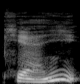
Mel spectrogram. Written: pian2yi

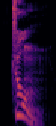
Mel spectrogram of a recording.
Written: zhong4

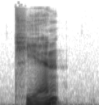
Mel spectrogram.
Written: tian2

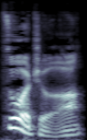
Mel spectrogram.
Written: zuo4zhe3

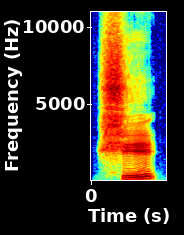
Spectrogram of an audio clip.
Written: shi2

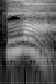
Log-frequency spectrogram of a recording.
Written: la4

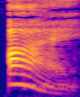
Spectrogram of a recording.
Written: ai4

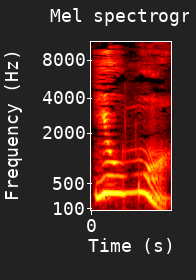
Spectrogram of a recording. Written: you1mo4

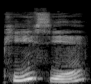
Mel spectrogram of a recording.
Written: pi2xie2

